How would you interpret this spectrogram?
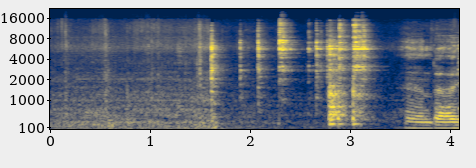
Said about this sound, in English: Butter one side.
